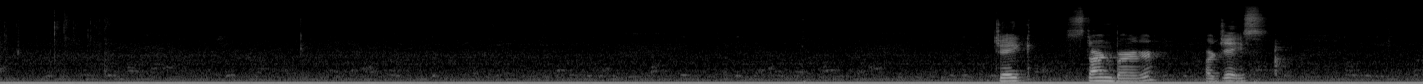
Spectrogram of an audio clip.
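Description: Cards rustle and slide against each other.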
